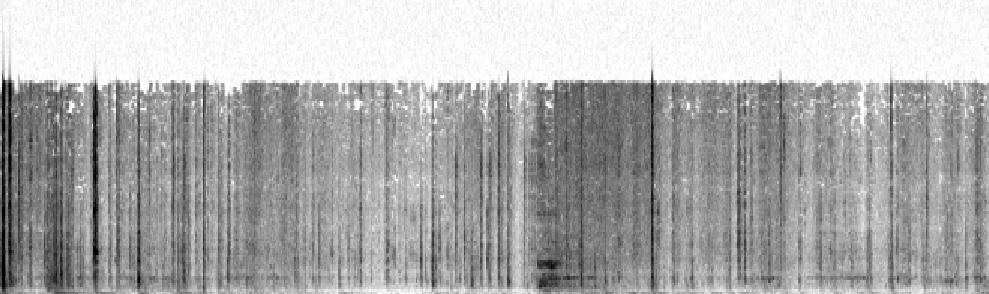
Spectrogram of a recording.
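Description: Irregular plastic clicks, taps and scrapes from the Opel Insignia's dashboard trim as hands pull and pry at its clips to free the display panel, with a sharp click at the start.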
